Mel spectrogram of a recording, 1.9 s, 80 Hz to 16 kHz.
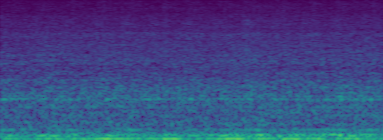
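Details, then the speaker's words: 1992 Mustang GT Foxbody V8 idling after the engine bay was reassembled: a deep, steady burble with even firing and no ticks or misses; the exhaust sounds better than ever and it's running pretty good. "it's not a good to exhaust they actually sound better than ever hands [Music] yes she's running pretty good"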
